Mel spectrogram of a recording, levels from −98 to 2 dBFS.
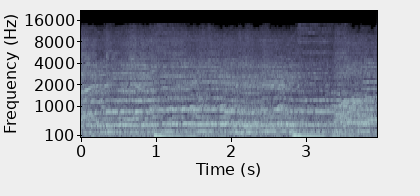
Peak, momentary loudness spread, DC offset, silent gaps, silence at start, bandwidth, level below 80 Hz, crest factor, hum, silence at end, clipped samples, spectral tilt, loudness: -16 dBFS; 2 LU; under 0.1%; none; 0 s; 14 kHz; -42 dBFS; 12 dB; none; 0 s; under 0.1%; -4.5 dB/octave; -28 LUFS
